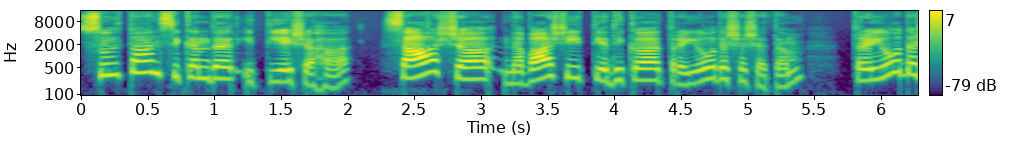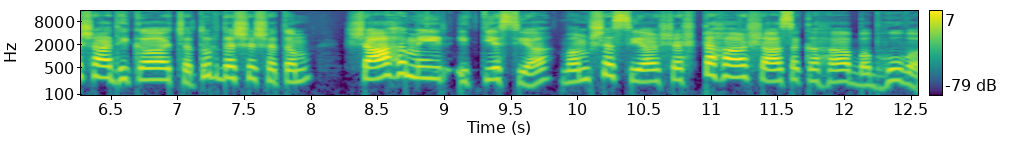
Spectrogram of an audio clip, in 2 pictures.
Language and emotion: Sanskrit, neutral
